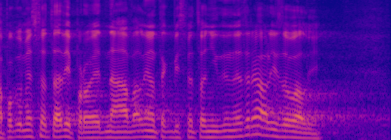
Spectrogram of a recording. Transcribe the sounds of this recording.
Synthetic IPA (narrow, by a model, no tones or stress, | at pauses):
apɔkud̪mɛsmɛt̪t̪ad̪ipɾɔjɛd̪naːʋalinɔt̪aɡ̚bismɛt̪ɔɲiɡd̪iɲɛzɾɛalizɔʋali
